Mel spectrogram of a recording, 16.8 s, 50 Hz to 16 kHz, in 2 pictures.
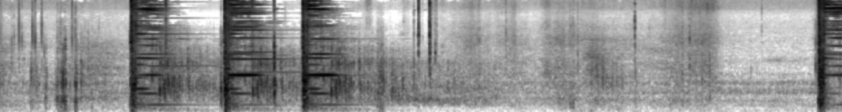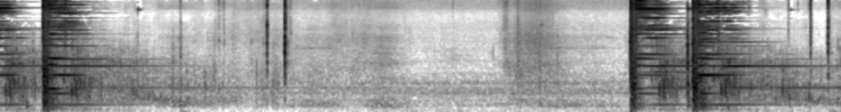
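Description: Sig Sauer P6 (P225) 9mm pistol firing seven shots in three strings: three about a second apart, then two about a second into the middle, then two near the end. Each shot is followed by a short metallic ring.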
